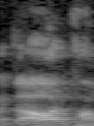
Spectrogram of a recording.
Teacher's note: तो क्या गा और घा मूर्धन्य है? नहीं, ये कंठ है।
